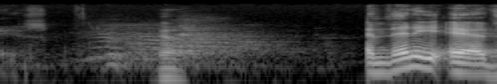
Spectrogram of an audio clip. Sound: laughter

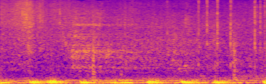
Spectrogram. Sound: sighs

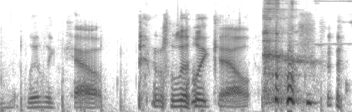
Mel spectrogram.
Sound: laughs

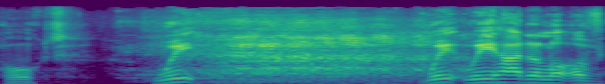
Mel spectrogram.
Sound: laughter

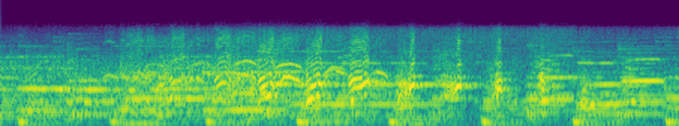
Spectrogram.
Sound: cackling

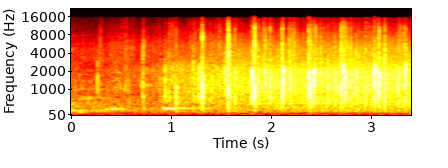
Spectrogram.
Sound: applauding

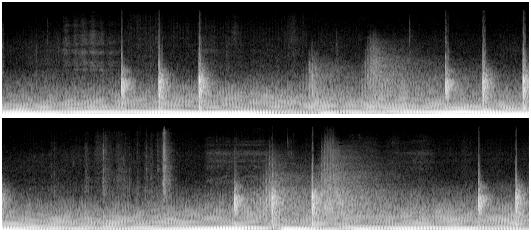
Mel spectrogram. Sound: knocking on door

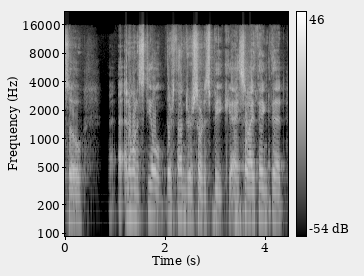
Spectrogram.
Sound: laughter

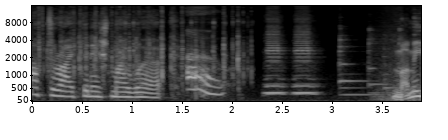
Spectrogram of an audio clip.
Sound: car horn beeps

